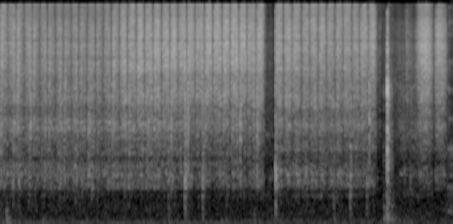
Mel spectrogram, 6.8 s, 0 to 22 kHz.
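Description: Plastic is sanded by hand with 400 grit sandpaper in quick, even back-and-forth strokes. The rubbing is close and steady, with brief pauses between passes.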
